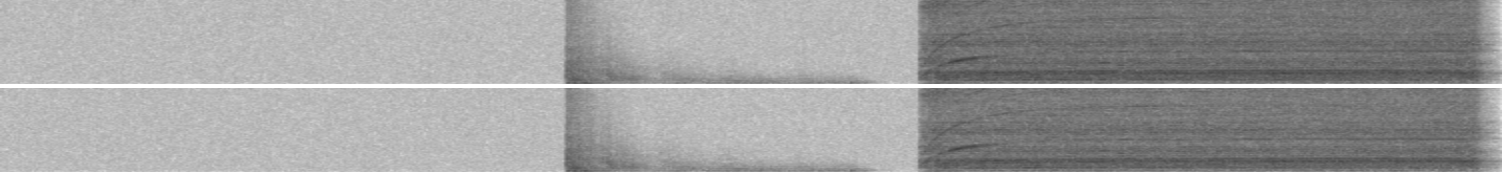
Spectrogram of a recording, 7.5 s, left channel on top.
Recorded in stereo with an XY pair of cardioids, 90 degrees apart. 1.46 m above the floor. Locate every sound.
2.8 s a gunshot: 15° right, 3 m
4.6 s a drill: 10° left, 2.5 m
